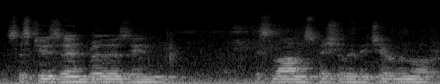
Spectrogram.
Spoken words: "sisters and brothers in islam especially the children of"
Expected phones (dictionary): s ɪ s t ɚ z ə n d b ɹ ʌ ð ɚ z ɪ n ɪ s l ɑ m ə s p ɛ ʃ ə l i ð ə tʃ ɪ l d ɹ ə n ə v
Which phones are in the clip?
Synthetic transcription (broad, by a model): s ɪ s t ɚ z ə n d b ɹ ʌ ð ɚ z ɪ n ɪ s l ɑ m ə s p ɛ ʃ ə l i ð ə tʃ ɪ l d ɹ ə n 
